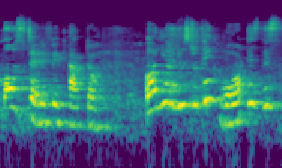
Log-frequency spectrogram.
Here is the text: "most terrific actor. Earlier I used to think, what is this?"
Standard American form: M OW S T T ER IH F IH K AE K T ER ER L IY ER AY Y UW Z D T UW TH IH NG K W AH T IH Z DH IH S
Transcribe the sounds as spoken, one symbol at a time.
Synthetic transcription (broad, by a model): M OW S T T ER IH F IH K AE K T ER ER L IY AY Y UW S T UW T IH NG K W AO T IH Z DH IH S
